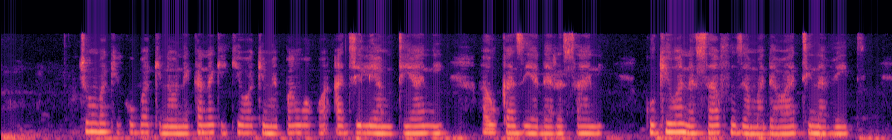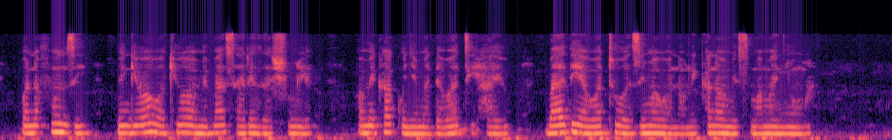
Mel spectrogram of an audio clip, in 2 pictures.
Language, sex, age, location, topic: Swahili, female, 18-24, Nairobi, education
